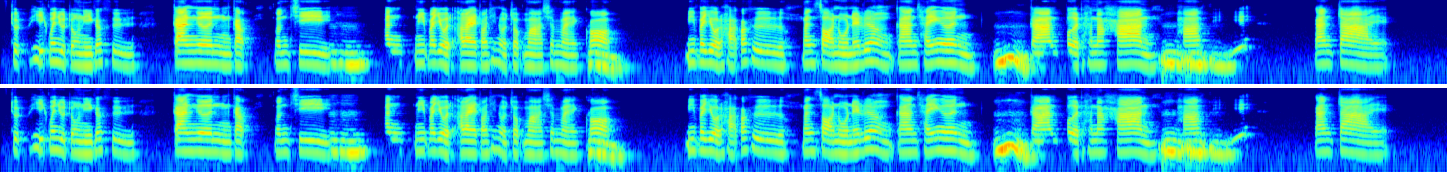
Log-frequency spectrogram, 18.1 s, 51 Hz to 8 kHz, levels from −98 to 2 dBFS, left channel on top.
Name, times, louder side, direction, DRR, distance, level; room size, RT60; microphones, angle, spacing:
voice 1, 0.1-1.7 2.2-3.1 3.4-4.1 4.8-7.6 8.6-12.2 12.9-15.0 15.4-15.6 16.4-17.4, left 4 dB, 20° left, 0.5 m, -33 dB
voice 2, 4.1-4.5 7.3-7.8 12.4-12.9 14.5-15.4, right 1 dB, 75° right, 2.1 m, -36 dB
12.0 x 5.1 x 8.1 m
head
